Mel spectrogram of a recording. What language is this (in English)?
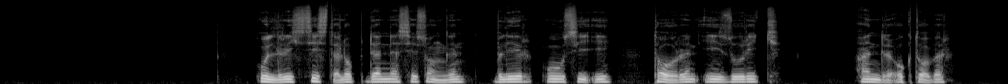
Norwegian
